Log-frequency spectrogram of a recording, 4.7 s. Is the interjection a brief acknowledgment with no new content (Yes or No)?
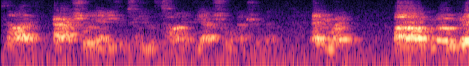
No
